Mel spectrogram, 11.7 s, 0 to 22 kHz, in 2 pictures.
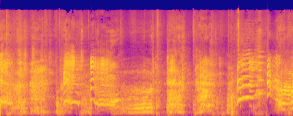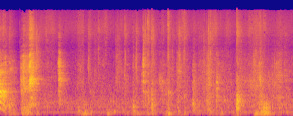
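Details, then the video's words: Playing Akita Inu, a 14-month-old with a 2-month-old puppy, mixing rough growls and high yelping whines for about six seconds before the play sounds fade into quieter scuffles and breaths. "Akita Inu | Playing Sounds"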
